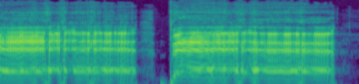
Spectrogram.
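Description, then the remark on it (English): A goat bleating sound effect plays twice in loud, drawn-out cries with a shaky, wavering tone, separated by a brief gap, with no talking around it. “The GOAT. We don't do GOAT talk.”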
